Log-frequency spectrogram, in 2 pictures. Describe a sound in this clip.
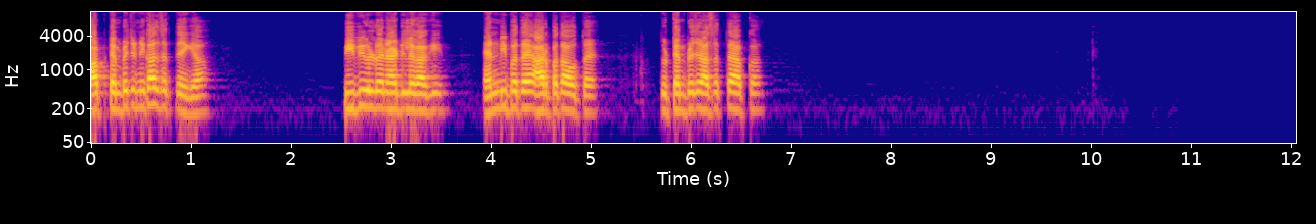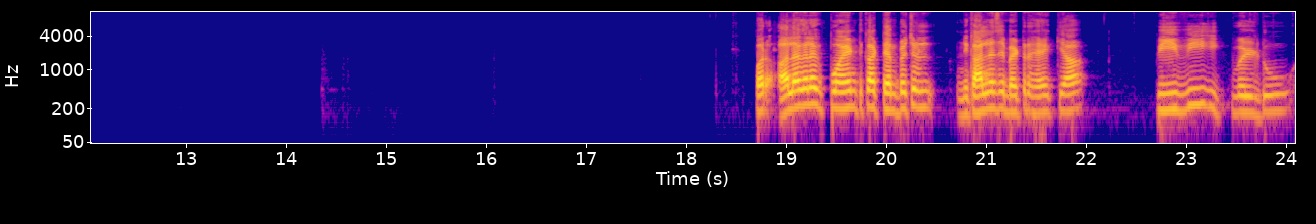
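A man lectures calmly into a microphone, pausing now and then.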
